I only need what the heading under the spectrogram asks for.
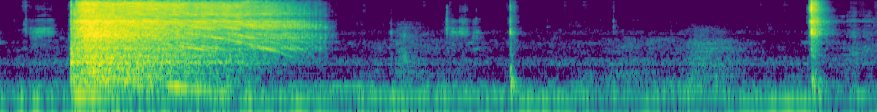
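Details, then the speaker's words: Multi-purpose blender motor removed and run directly on AC mains: whirs up high and loud for about two seconds, then winds down and stays silent; stalls at certain rotor positions. "con này đang có hiện tượng là khi mà quay đến một vệt trí nhất định là nó sẽ không quay m tơ"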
